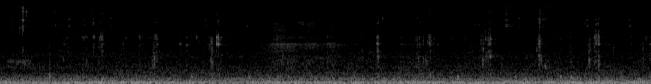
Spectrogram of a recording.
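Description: A person chewing a mouthful of crab cake, with many small wet mouth clicks and smacks over a steady low hum.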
